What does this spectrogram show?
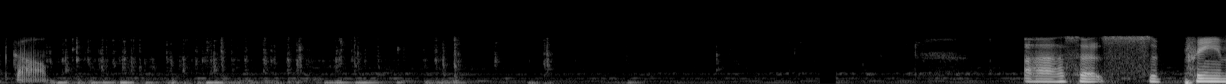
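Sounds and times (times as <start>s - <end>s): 
typing on a computer keyboard: 0.5s - 5.6s
speech: 10.3s - 12.2s.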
